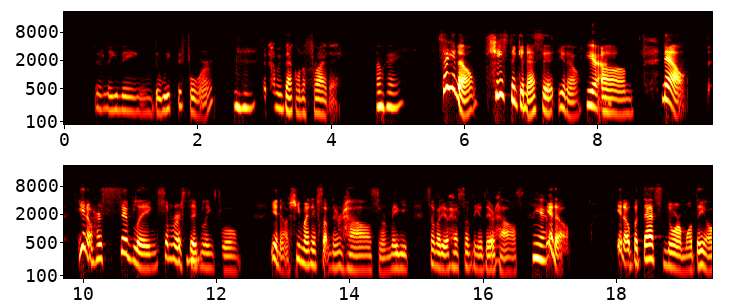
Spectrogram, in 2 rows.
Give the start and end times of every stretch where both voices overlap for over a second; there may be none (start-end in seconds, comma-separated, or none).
none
